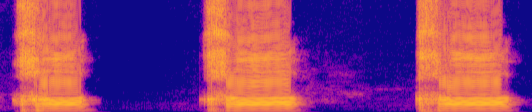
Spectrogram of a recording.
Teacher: কণ্ঠনালী গলার শেষ থেকে উচ্চারণ করতে হবে।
